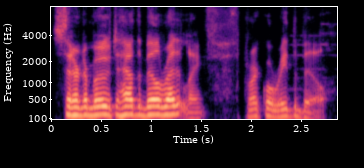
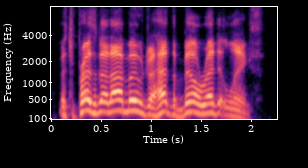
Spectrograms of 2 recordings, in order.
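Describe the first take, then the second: First: Lightly voiced chair's procedural monotone; presiding officer. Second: Raised, urgent mock senator voice; senator making a motion. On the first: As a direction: restate the motion evenly, like a formality. Acting out the presiding officer's reply. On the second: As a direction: call out a formal motion, pitched high. Acting out a floor motion.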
